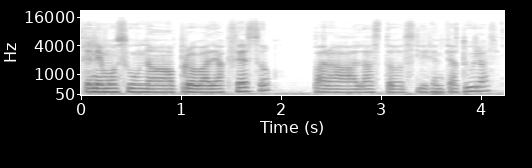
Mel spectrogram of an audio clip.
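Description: A young woman in her twenties from Italy, speaking Spanish as a second language with an Italian accent, answering interview questions with pauses while she searches for words. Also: lowish voice, steady tone, a little mellow. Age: 20s. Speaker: guest, exchange student.

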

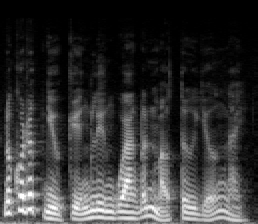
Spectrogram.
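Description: A man narrating a ghost story in a slow, retelling manner. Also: lowish voice, huge pitch swings, lo-fi sound.

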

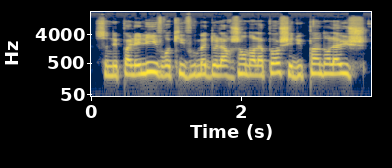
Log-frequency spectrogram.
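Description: A woman's voice: medium pitch, fairly even intonation, brisk, darkish tone, close to an everyday voice. A woman reading the part of a stern, harsh peasant father who scolds and mocks his sons. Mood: scolding. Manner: gruff, scolding, mocking.

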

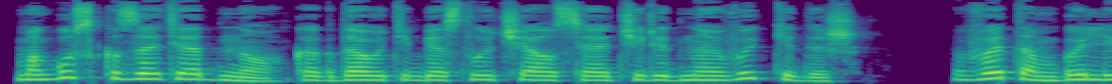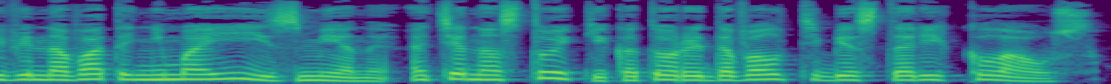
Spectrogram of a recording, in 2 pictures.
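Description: A woman's voice: medium pitch, fairly quick, a little mellow, no echo, studio quality, natural voice. A woman reading an audiobook and voicing a husband confessing in an earnest, serious way. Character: grown man, husband, guilty and earnest.

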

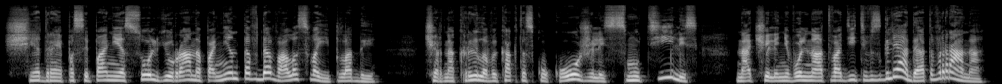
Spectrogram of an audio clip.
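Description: A woman narrating a fantasy story in an expressive audiobook reading. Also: on the low side, moderate pace, dry recording, clean studio sound.

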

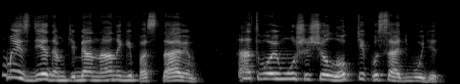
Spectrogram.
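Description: A woman voicing a brusque, kindly old village woman in an audiobook, speaking in a lowered, louder, slow voice. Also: lively intonation, natural voice. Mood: gruff. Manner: brusque, scolding.

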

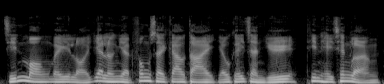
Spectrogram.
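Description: Male newsreader, measured scripted read, dead-dry booth sound. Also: medium pitch, no room sound. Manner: steady, measured delivery. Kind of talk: scripted news and weather read. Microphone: close studio mic.

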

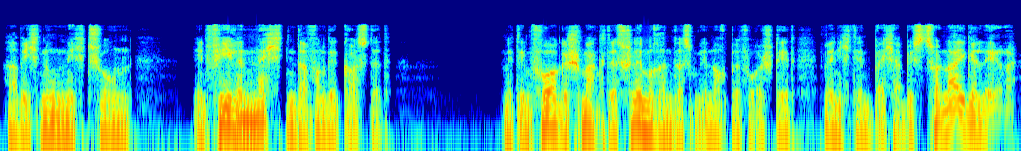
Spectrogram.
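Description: A man's voice: a bass voice, measured pace, creaky, a bit bright, slightly rough, no echo, highs cut off, heavily acted. Man voicing a bitter old ruler. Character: bitter aging ruler, proud and scornful father. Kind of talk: audiobook character reading.

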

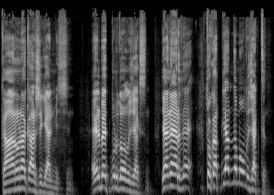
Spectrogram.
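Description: A man voicing a stern gendarme who scolds a detainee in a sharp, raised voice. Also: sits high, big pitch swings, moderate pace, clear, resonant tone, dry recording, clean studio sound, voice pushed up, exaggerated voice. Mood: scolding. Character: stern gendarme warming his hands at a stove.

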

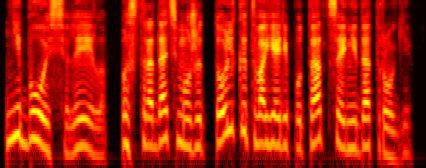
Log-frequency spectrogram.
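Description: A woman's voice: medium pitch, moderate pace, darkish tone, dry recording, clean studio sound, natural voice. A woman reading an audiobook, voicing a sly, teasing young woman student with a velvety, honeyed voice. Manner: teasing, mock-sinister at times. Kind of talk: audiobook character voice.

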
